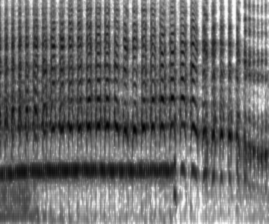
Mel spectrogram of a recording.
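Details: A captive laughing kookaburra at a zoo, in a morning newsroom, gives its raucous territorial laugh, rapid harsh repeated notes bubbling into chuckles, prompted on cue by people rolling their R's at the start.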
